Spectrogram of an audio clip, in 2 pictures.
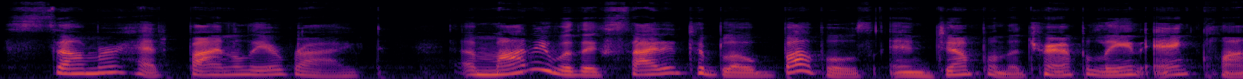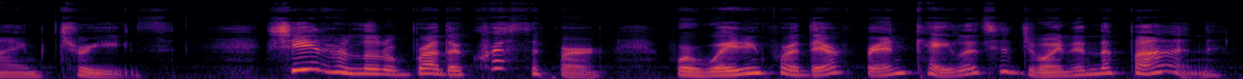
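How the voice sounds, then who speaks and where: An older woman reading a children's story aloud in an expressive, emphatic storyteller's manner. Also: fairly low pitch, moderate pace, no room sound. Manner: animated, emphatic delivery.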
